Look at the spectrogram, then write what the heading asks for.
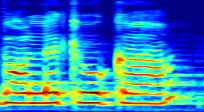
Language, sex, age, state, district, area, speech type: Telugu, female, 18-30, Telangana, Bhadradri Kothagudem, rural, spontaneous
